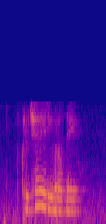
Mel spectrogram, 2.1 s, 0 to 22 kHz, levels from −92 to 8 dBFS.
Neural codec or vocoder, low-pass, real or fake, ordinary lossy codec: none; 7.2 kHz; real; AAC, 16 kbps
